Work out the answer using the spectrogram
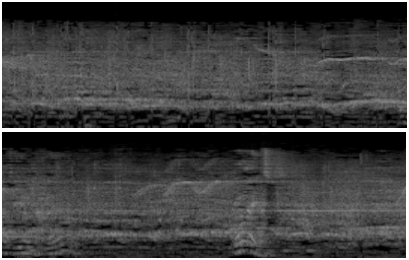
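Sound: applause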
